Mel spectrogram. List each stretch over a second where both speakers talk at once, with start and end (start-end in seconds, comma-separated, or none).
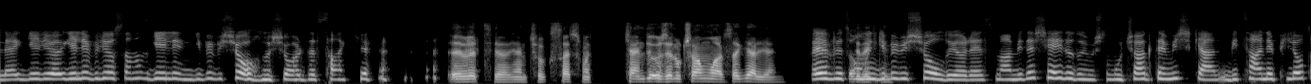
none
